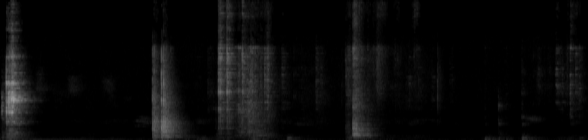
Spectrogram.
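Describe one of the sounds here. Heavy metal parts clank and scrape against each other.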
